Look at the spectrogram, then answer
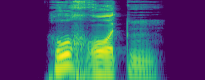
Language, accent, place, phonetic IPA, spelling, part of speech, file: German, Germany, Berlin, [ˈhoːxˌʁoːtn̩], hochroten, adjective, De-hochroten.ogg
- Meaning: inflection of hochrot: 1. strong genitive masculine/neuter singular 2. weak/mixed genitive/dative all-gender singular 3. strong/weak/mixed accusative masculine singular 4. strong dative plural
